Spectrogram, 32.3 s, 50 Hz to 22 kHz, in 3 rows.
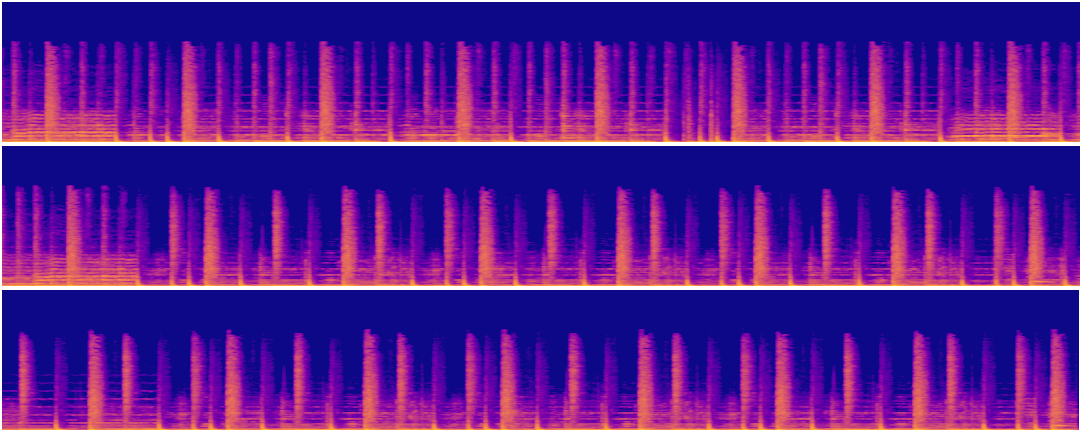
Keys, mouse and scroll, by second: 0.0 click, 1.0 click, 1.1-2.4 drag, 2.4 e, 8.3 click, 9.4 click, 9.9 click, 10.7 click, 11.9-12.4 scroll up 1, 12.4-13.2 middle drag, 13.2 click, 14.1-14.9 scroll down 2, 16.2-17.4 drag, 17.8 click, 18.5-20.7 middle drag, 20.7 click, 21.1 click, 22.1-22.6 scroll down 2, 22.6-23.2 scroll up 4, 23.2 Tab, 24.7 scroll up 1, 24.8-27.4 shift+middle drag, 28.1 l, 29.6 p.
